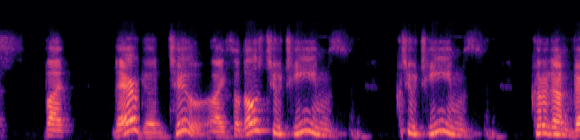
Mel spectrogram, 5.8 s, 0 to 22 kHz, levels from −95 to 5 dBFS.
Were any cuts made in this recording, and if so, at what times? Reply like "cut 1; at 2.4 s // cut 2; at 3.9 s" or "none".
cut 1; at 1.4 s // cut 2; at 4.0 s

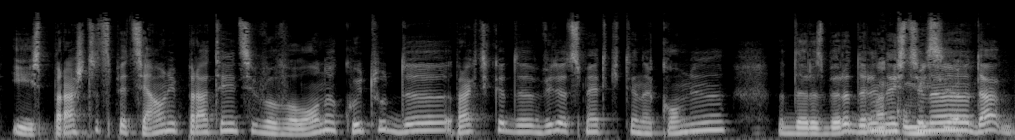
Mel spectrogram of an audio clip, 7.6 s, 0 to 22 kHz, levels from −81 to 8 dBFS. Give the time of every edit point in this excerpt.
cut 1; at 3.4 s

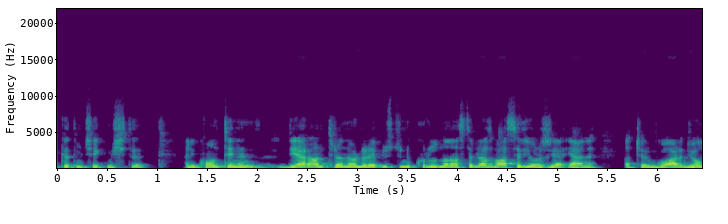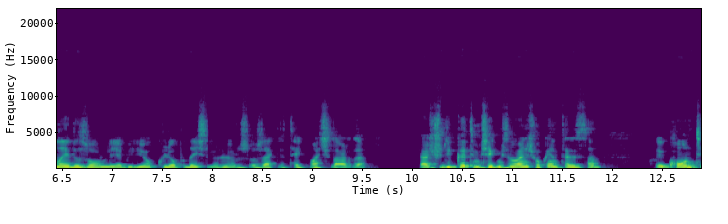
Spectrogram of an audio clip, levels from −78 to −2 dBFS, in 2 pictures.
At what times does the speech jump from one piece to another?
cut 1; at 8.0 s

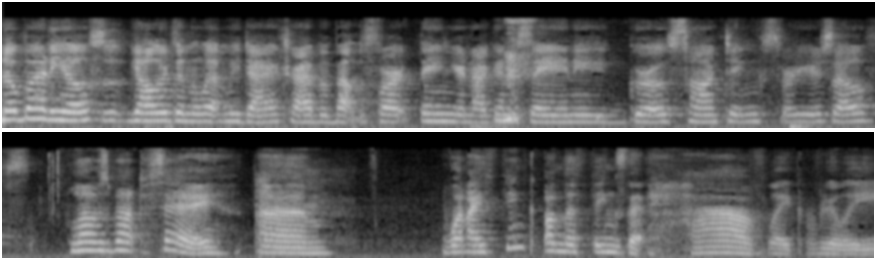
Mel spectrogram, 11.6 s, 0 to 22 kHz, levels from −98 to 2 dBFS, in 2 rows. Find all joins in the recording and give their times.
cut 1; at 1.1 s // cut 2; at 8.2 s

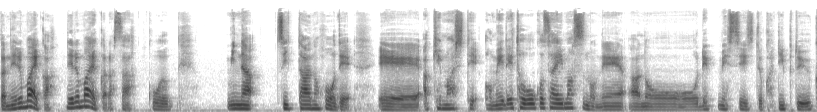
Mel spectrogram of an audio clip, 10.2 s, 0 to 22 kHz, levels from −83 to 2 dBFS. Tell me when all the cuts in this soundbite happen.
none

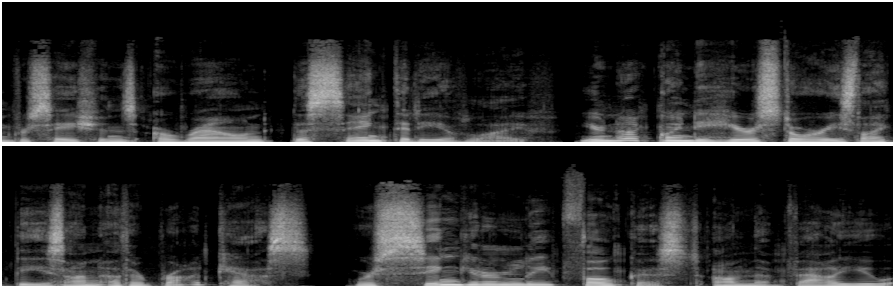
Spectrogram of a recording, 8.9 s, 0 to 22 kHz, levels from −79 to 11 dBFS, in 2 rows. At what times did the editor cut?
cut 1; at 1.4 s // cut 2; at 2.8 s // cut 3; at 6.1 s

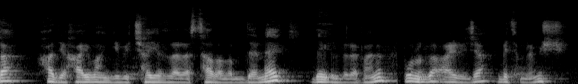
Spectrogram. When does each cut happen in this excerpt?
none

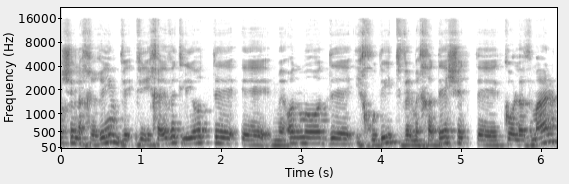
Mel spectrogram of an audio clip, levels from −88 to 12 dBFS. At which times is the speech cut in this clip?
none

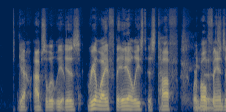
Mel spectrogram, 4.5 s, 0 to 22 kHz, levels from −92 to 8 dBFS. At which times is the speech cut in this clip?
cut 1; at 1.3 s

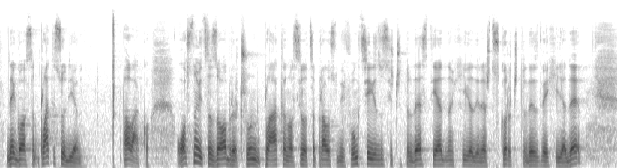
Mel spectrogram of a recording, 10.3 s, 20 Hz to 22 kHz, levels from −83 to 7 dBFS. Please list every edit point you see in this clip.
none

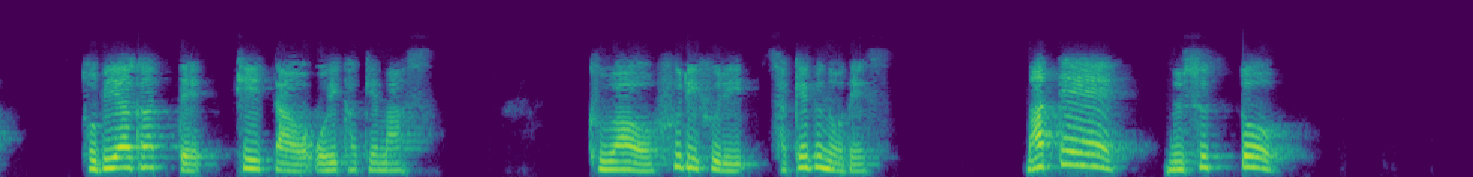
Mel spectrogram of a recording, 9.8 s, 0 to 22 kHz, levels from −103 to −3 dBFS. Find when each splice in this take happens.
none

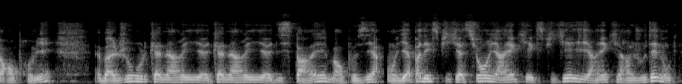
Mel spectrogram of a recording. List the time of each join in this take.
cut 1; at 2.1 s // cut 2; at 3.8 s

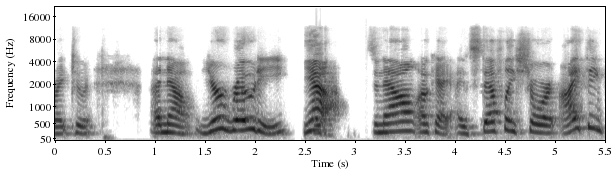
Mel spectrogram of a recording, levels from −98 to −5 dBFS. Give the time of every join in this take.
cut 1; at 2.4 s

